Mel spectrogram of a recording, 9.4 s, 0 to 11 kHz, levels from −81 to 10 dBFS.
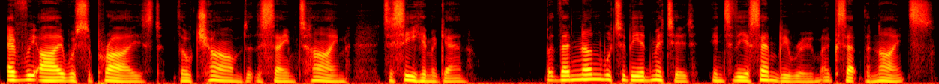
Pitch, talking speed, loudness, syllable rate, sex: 135 Hz, 180 wpm, -18 LUFS, 4.9 syllables/s, male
